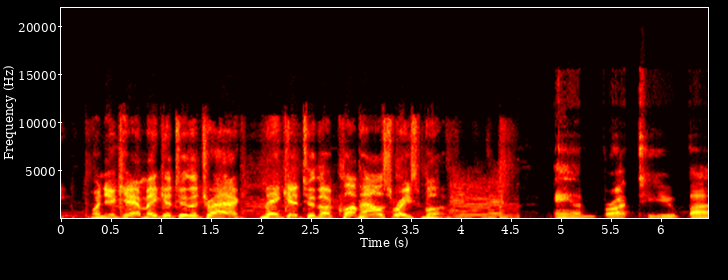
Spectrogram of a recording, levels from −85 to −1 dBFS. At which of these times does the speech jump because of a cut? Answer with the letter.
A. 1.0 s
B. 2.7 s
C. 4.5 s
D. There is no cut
C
